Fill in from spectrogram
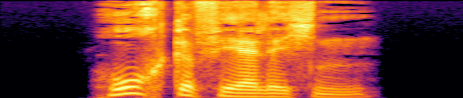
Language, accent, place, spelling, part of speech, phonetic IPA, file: German, Germany, Berlin, hochgefährlichen, adjective, [ˈhoːxɡəˌfɛːɐ̯lɪçn̩], De-hochgefährlichen.ogg
- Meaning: inflection of hochgefährlich: 1. strong genitive masculine/neuter singular 2. weak/mixed genitive/dative all-gender singular 3. strong/weak/mixed accusative masculine singular 4. strong dative plural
